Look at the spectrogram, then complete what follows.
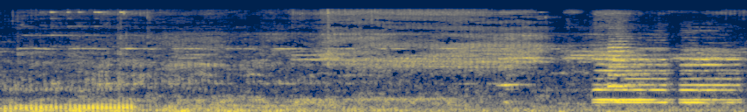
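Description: Night street traffic: a vehicle engine pulses close by for the first second and a half, then steady traffic noise. Near the end a vehicle horn honks twice, two long blasts.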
